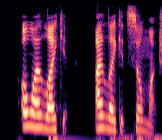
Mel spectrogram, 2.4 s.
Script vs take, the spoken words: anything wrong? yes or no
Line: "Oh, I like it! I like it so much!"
no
